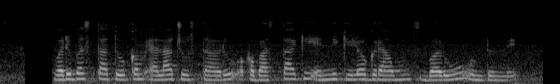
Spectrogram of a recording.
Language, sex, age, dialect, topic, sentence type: Telugu, female, 18-24, Utterandhra, agriculture, question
